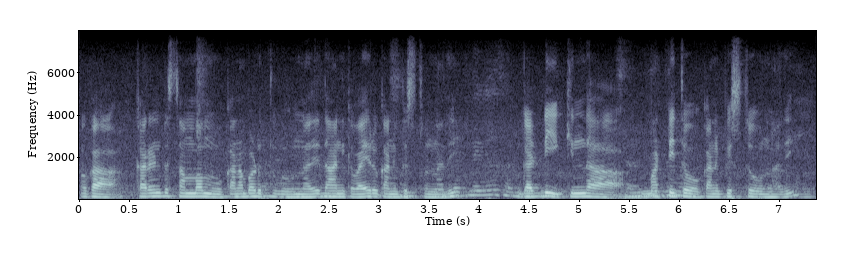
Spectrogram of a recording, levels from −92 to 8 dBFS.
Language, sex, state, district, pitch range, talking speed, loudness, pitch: Telugu, male, Telangana, Hyderabad, 130-145 Hz, 105 wpm, -17 LUFS, 140 Hz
